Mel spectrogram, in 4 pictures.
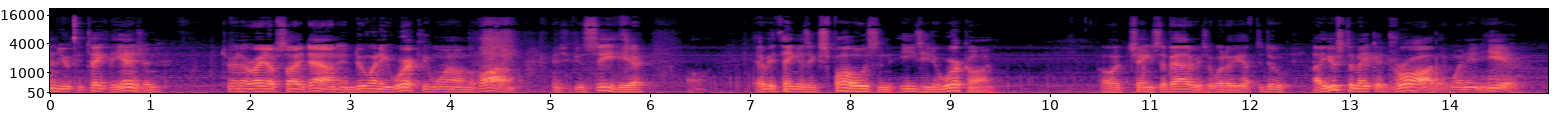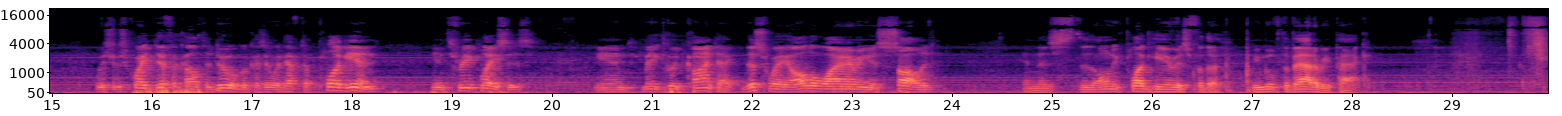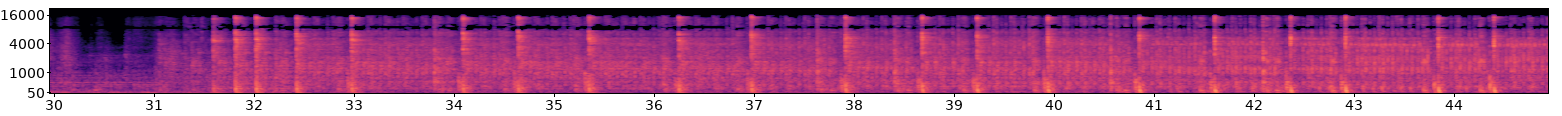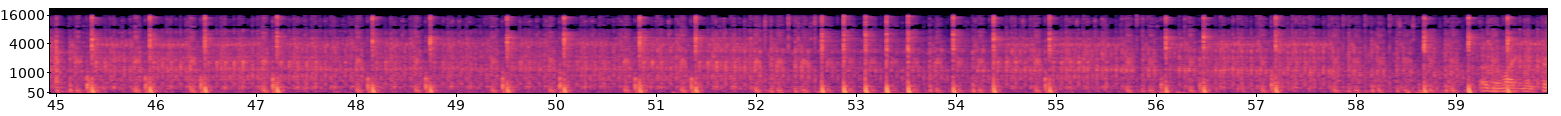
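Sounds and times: mechanical clatter: 31.3s - 59.9s
small engine firing pops: 31.5s - 59.9s.

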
